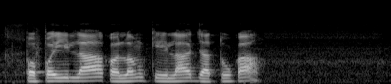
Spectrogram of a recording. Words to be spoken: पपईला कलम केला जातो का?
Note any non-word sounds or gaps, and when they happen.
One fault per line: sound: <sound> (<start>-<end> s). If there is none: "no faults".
no faults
